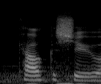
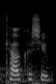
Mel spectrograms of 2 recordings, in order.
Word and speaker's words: Calcasieu: But yeah, the visitors and the employees working on the Calcasieu, oh, I said it right, Calcasieu Parish, are convinced that Henry's spirit is still haunting it.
